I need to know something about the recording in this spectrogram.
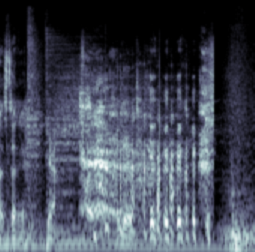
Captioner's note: laughs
